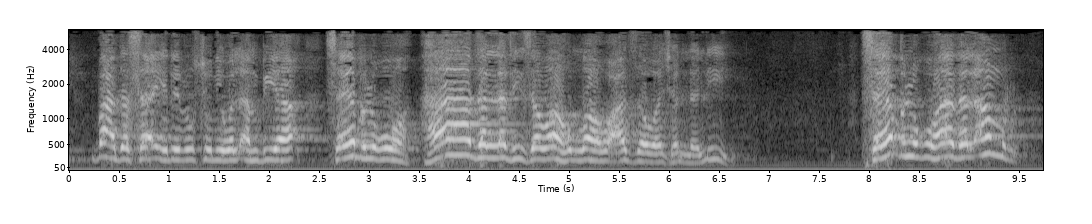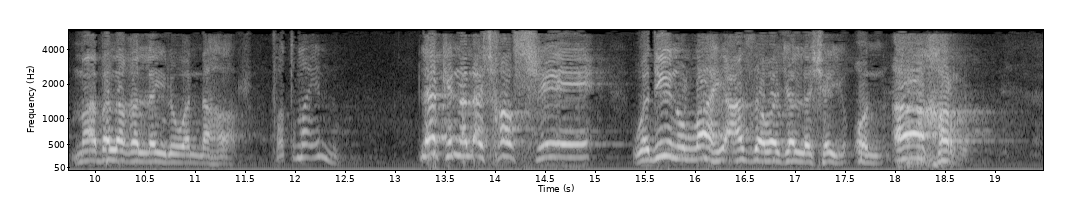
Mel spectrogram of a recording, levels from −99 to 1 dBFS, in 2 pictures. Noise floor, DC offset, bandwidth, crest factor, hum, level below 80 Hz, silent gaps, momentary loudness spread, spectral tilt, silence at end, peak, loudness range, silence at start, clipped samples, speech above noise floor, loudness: -58 dBFS; 0.3%; 6 kHz; 14 dB; 50 Hz at -60 dBFS; -62 dBFS; none; 15 LU; -5 dB/octave; 0.5 s; -10 dBFS; 5 LU; 0.25 s; under 0.1%; 36 dB; -23 LUFS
